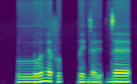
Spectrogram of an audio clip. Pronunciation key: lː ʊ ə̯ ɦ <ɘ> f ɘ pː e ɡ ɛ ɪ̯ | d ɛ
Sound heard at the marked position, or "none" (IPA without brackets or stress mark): ɛ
